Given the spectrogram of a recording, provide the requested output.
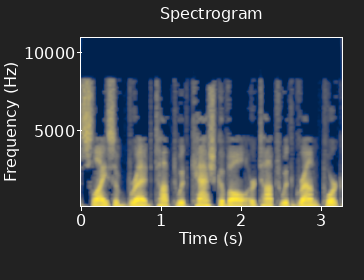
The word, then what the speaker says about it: cașcaval: In Romania and Moldova, kashkaval Romanian pronunciation, kashkaval, is used to refer to a number of types of yellow medium and semi-hard cheeses made of sheep's or cow's milk.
